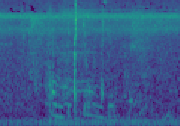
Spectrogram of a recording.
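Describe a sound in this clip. A baby monkey gives a few high, squeaky calls close by.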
